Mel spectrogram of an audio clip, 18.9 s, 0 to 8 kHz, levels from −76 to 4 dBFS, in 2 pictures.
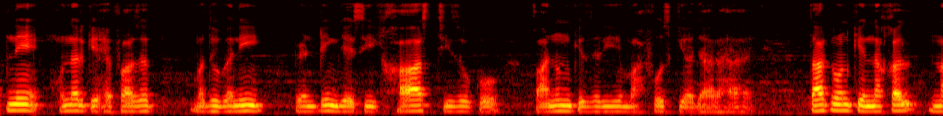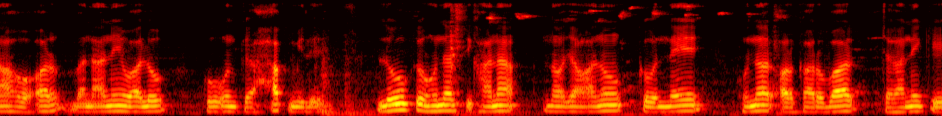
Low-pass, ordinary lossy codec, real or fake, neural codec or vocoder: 7.2 kHz; none; real; none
